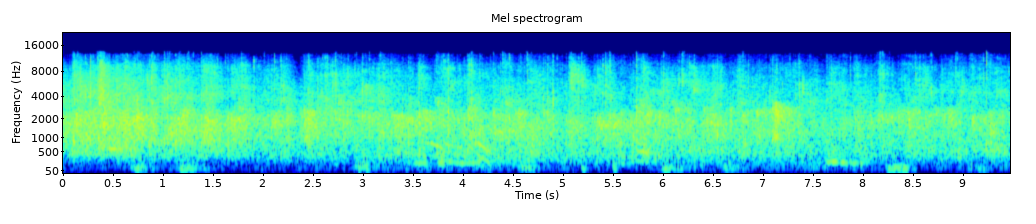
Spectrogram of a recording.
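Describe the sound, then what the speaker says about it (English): An audience gives sustained applause for Gullah Geechee storyteller Ms. Hilliard, a steady wash of many clapping hands lasting the whole stretch with a faint murmur underneath. "If we could give her another applause."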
